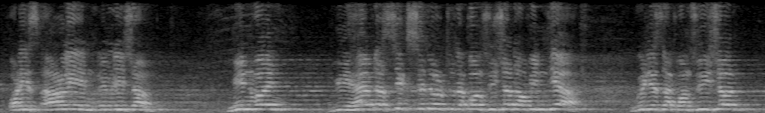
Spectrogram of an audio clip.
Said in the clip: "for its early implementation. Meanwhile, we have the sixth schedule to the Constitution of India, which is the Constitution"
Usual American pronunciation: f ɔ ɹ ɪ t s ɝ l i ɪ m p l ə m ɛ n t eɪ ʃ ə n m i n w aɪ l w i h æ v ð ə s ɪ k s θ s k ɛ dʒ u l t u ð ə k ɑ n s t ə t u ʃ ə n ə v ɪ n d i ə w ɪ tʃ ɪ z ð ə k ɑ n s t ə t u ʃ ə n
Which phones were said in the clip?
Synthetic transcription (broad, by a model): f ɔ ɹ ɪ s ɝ l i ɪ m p ə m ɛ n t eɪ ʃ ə n m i n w aɪ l w i h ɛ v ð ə s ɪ k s s ɛ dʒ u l t u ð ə k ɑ n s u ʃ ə n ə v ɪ n d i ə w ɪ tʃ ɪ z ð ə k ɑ n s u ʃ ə n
